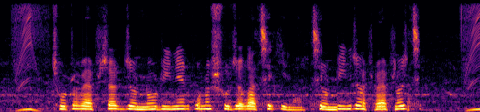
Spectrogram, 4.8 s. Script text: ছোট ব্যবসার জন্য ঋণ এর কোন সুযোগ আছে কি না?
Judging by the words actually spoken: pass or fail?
fail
